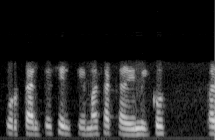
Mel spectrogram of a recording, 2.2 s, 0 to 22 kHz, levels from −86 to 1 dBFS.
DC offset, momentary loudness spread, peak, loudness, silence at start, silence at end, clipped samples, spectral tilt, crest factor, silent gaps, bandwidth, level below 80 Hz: under 0.1%; 5 LU; -6 dBFS; -23 LUFS; 0.1 s; 0 s; under 0.1%; -7.5 dB/octave; 18 dB; none; 3.8 kHz; -68 dBFS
